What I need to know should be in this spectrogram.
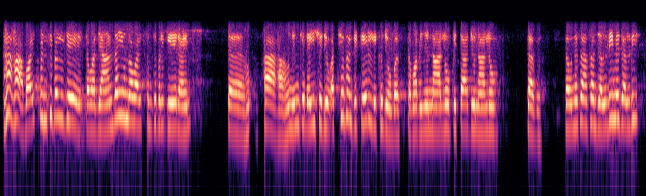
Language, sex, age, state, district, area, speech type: Sindhi, female, 45-60, Uttar Pradesh, Lucknow, urban, conversation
